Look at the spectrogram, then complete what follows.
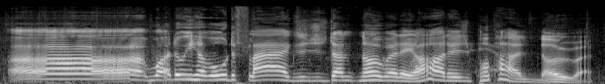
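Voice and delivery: high, loud frustrated rant; loud annoyed complaint to the team; exasperated yelling. Real, not acted. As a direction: vent at the enemies popping up. Frustrated by hidden enemies.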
